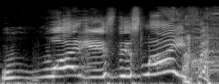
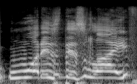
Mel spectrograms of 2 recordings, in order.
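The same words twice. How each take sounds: First: High, slow laughing shout; laughing disbelief. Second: High, slow amazed cry; drawn out in utter disbelief; stunned disbelief. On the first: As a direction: cry it out through laughter. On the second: Disbelief at the oil painting. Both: Retold or imitated.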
